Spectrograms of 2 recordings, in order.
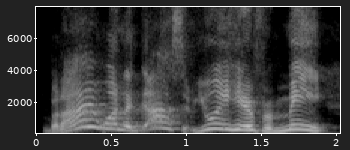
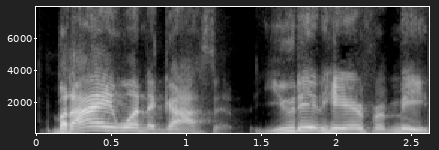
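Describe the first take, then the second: First: Much higher, much softer, fast gossip impression; hushed gossip. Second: Light Miss Bonita gossip voice, louder. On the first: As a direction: squeak the secret out quickly under your breath. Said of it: "That's what Ulf said". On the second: Retold or imitated. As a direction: lean in like the sitcom gossip lady. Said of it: "Miss Bonita, yeah".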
